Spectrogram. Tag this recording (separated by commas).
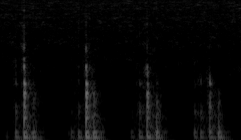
Tap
